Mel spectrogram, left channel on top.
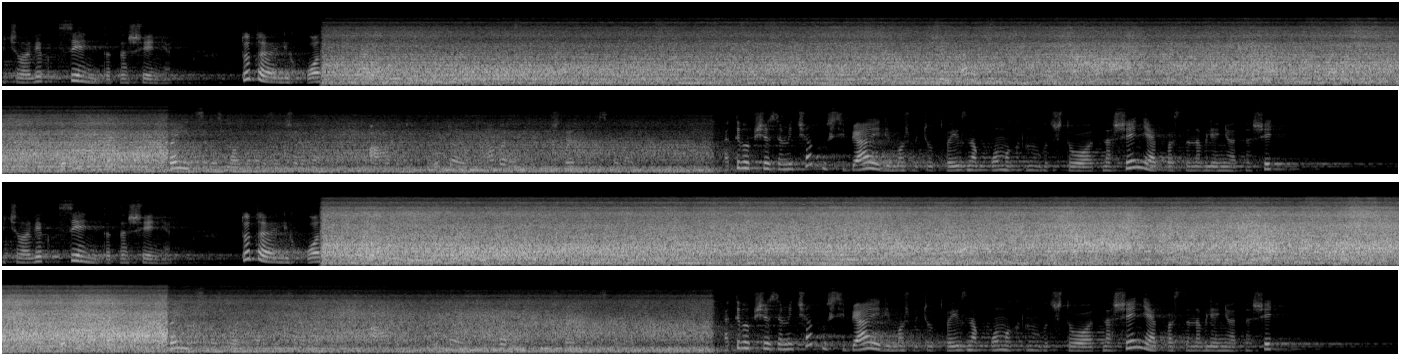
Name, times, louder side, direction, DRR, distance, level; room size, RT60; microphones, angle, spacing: voice 1, 0.0-1.7 2.4-8.2 9.2-13.9 14.5-18.0 18.2-20.3 21.3-26.7, equal, 5° right, 10 dB, 0.8 m, -35 dB
sound 1, 3.2-21.1, right 6 dB, 75° right, 0.8 m, -21 dB
23.0 x 16.0 x 9.2 m, 2.8 s
head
